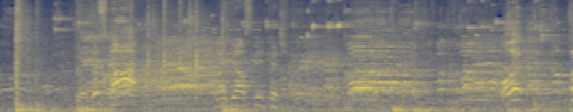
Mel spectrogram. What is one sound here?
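Players shout and call out loudly in a large echoing gym.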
